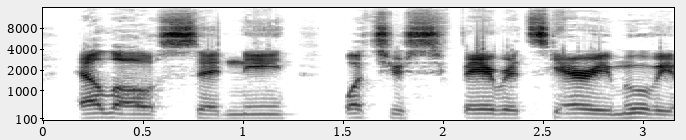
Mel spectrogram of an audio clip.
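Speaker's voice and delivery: put-on menacing villain voice. Praising an iconic ghost voice, then trying it: Ghostface voice. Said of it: "That was my best impression of a Ghostface".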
